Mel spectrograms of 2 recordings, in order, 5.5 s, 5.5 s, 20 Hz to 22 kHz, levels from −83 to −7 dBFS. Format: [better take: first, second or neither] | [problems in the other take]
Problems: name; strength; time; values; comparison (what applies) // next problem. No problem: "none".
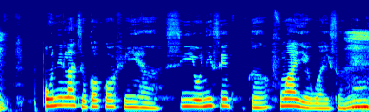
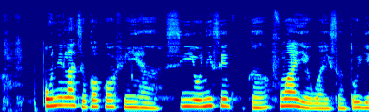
second | noise reduction (neural mask model Resemble Enhance denoiser)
